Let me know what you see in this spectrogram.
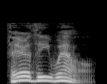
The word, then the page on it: fare-thee-well: British English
